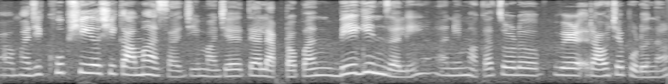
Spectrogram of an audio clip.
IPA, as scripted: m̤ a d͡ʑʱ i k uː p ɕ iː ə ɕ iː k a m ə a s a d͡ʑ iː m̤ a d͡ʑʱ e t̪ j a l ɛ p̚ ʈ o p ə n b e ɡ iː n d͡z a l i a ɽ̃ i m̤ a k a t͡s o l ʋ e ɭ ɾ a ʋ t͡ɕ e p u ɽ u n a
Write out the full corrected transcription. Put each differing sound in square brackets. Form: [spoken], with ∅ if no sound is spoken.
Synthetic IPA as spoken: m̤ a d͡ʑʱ i [kʰ] uː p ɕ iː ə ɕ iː k a m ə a s a d͡ʑ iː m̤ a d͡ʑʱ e t̪ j a l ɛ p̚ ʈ [ɔ] p [a] n b e ɡ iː n d͡z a l i a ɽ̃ i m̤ a k a t͡s o [ɽ] ʋ e ɭ ɾ a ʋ t͡ɕ e p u ɽ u n a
